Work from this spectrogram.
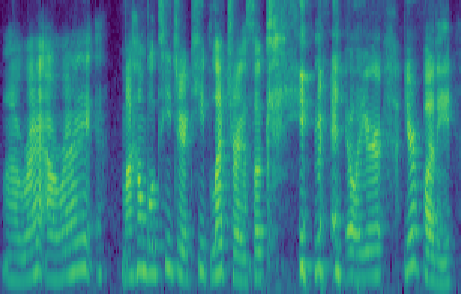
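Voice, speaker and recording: A woman from Sudan whose first language was Arabic, hosting a casual live stream, chatty and quick to laugh while reading comments. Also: mid-range voice, a bit bright. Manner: chatty, laughs often, teasing. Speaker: livestream host.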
